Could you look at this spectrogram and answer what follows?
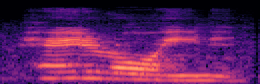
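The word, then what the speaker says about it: héroïne: There also H will be silent and it is not hair, not A sound.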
